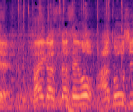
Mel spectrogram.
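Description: Baseball cheering section: a stadium crowd chanting a rhythmic cheer in unison to the cheering band's trumpets, with a deep drum beat about halfway through.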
